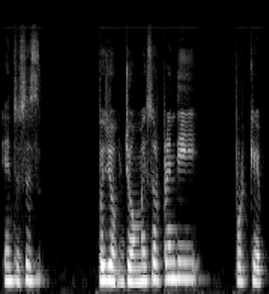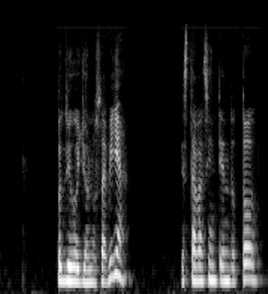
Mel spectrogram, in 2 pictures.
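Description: A woman from Mexico speaks as a podcast guest, recounting her experiences in a relaxed, conversational way. Her talk rambles, looping back through restarts and fillers as she goes. Her voice sits at an ordinary middle pitch. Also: unhurried, long pauses. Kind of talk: casual conversational storytelling.

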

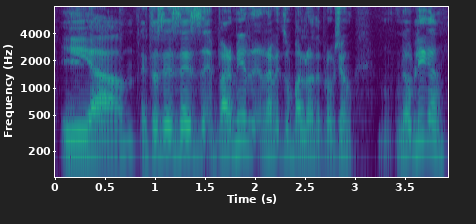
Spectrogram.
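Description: A man's voice: fairly high pitch, fairly quick. Rambling, laughing man. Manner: rambling, self-mocking, laughs often. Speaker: guest. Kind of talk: casual chat.

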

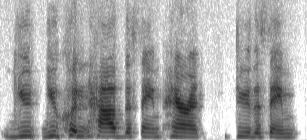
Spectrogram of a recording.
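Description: A woman's voice: on the high side, steady tone, measured pace, no echo. A woman who trains dogs, speaking as an interview guest in a casual, chatty way, full of fillers and laughter, on slightly dull audio.

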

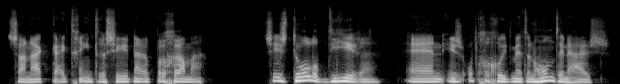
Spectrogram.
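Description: A man reads a story aloud in a calm, even storytelling manner. His voice sits at a middle pitch for a man. The recording is dry, with no room sound. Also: normal speed, dry recording. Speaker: narrator. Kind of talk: scripted story narration.

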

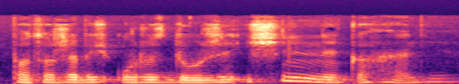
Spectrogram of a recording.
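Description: A man's voice: mid-range voice, fairly even intonation, a little fast, mellow, breathy edge, close to an everyday voice. A man voicing a kindly but firm mother kangaroo in a storybook reading, coaxing and motherly. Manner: coaxing, bossy-sweet.

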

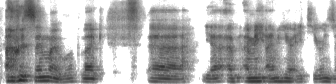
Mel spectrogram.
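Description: A man from Iran talks in a relaxed interview. His pitch sits mid-range, and he works through phrasing with plenty of restarts. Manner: halting, with restarts and non-native grammar. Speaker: guest. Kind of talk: casual interview talk.

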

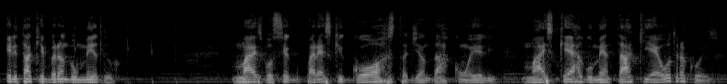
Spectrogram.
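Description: A Brazilian man preaching a sermon as a pastor, dropping to low murmurs and then rising to shouted calls. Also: fairly even intonation, normal speed. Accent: Brazilian Portuguese.

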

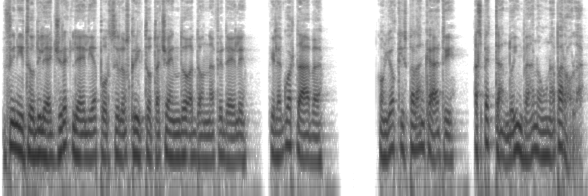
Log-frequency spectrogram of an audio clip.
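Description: A man narrating a literary novel in a measured, even reading style. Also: on the low side. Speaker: audiobook narrator.

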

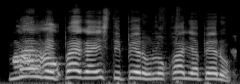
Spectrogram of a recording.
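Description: Lady doing a mom scolding her kid, high voice, nagging nonstop, music behind. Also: normal speed, fairly bright tone. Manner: nagging, threatening, repetitive scolding. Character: scolding mother of a lazy schoolboy. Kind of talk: improvised comic role-play on air. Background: music in the background.

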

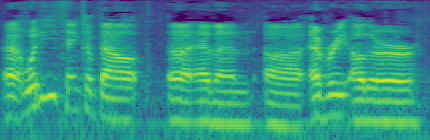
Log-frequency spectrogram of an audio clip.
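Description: A man's voice: medium pitch, expressive, a little fast, fairly bright tone. Male podcast co-host, rambling and chatty, mid-range voice, muffled lo-fi recording. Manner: chatty, many fillers and restarts, laughs often. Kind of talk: casual chat. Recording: dull lo-fi sound.

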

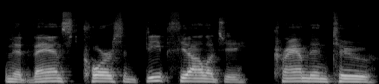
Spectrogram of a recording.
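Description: A man with a warm, mid-range voice speaks slowly as an interview guest, earnestly recounting a spiritual experience. He's reflective and searches for words in this conversational testimony.

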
